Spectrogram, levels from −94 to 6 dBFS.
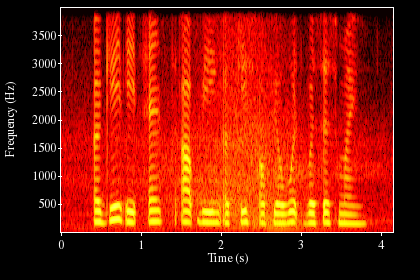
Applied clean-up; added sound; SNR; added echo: none; Car passing by; 18 dB; none.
